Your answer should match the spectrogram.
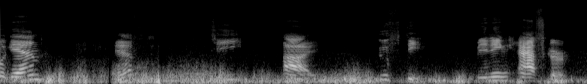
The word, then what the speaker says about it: ufti: And then it reads U again, F-T-I, Ufti, meaning after. It's spelled differently than that after, but it says Ufti, after.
